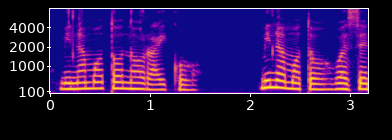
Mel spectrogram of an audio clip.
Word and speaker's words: Raiko: Raiko is the Chinese pronunciation and Yorimitsu the Japanese rendering.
